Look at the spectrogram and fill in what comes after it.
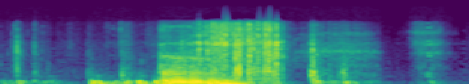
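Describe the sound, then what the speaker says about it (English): Playing cards being shuffled, a dense riffling burst in the middle with short card flicks around it, close up, while someone talks on either side. "Just listening to me shuffle cards"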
